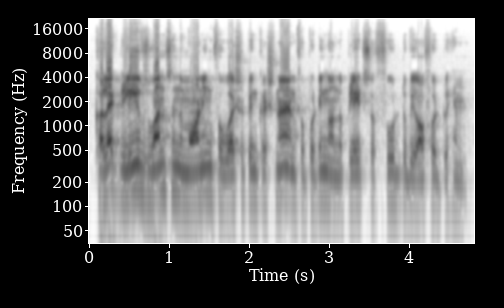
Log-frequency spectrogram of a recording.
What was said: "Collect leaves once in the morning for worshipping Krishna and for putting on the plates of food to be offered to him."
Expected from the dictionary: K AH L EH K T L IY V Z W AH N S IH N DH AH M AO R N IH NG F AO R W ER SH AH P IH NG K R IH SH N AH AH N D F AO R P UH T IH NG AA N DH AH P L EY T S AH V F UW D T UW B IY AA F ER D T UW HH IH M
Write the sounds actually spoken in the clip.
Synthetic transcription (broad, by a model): K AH L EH K T L IY V Z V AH N S IH N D AH M AO R N IH NG F AO R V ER SH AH P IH NG K R IH SH N AH AH N D F AO R P UH T IH NG AA N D AH P L EY T S AH V F UW D T UW B IY AA F ER D T UW HH IH M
